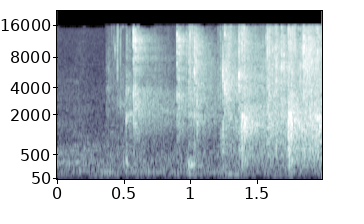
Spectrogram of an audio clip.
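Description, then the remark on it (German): Audience applause starting up, a thin patter of claps quickly thickening into a steady, dense wash of clapping that grows a little louder toward the end, with no voices. “Applaus für Sie.”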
